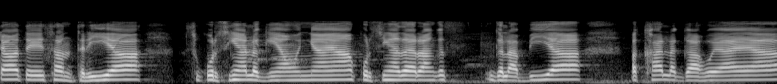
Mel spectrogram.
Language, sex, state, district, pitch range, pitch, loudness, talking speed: Punjabi, female, Punjab, Fazilka, 200-220 Hz, 210 Hz, -14 LUFS, 130 wpm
